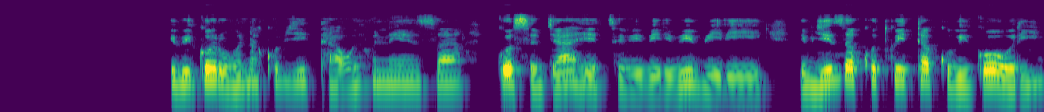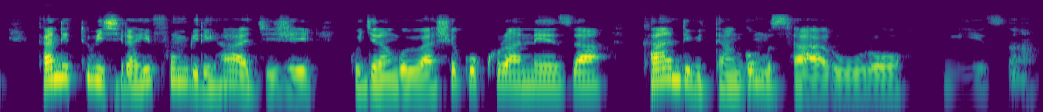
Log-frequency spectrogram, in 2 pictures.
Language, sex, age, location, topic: Kinyarwanda, male, 18-24, Kigali, agriculture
